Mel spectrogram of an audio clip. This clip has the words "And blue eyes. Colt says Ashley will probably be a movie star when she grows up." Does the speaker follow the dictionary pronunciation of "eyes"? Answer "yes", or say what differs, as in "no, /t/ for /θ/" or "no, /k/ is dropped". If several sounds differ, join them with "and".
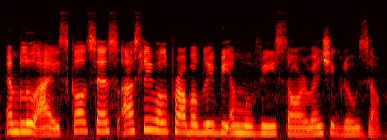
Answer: no, /s/ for /z/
